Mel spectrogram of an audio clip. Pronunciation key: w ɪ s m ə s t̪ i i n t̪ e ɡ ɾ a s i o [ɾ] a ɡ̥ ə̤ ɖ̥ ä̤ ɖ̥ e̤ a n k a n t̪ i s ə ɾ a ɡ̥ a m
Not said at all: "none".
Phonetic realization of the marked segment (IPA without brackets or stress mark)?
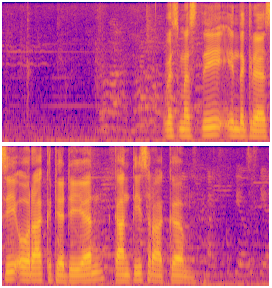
ɾ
